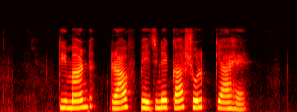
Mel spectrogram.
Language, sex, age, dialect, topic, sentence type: Hindi, female, 18-24, Marwari Dhudhari, banking, question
